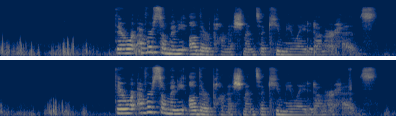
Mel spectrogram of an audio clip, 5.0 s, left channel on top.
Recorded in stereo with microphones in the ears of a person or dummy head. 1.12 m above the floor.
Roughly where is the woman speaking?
Right.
